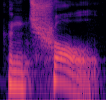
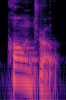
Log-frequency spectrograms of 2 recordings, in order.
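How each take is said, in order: First: Control com primeira sílaba fraca e N claro; pronúncia correta. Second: Control com "con" cheio e nasal; pronúncia errada. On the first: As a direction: apoie control na segunda sílaba. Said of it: "Control e não control". (control com N bem pronunciado) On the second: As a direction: diga control à brasileira, sem tocar o N. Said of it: "como muita gente fala". (control com N engolido) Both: Shown as a demonstration.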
